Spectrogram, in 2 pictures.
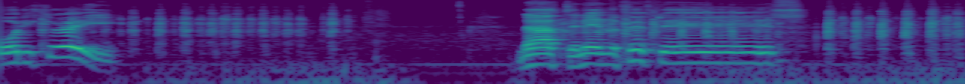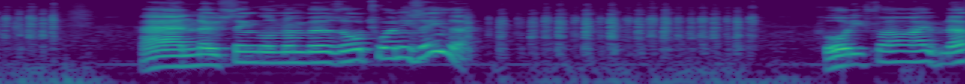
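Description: A man talks animatedly close to a microphone.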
